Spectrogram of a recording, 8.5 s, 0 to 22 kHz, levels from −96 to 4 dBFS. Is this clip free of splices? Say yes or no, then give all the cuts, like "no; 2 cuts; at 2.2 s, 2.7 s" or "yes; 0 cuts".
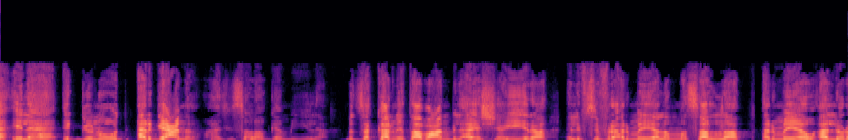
no; 3 cuts; at 3.3 s, 5.6 s, 7.5 s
